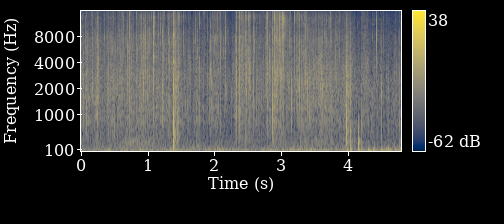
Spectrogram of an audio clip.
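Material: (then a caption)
Foil plastic. A black foil-lined plastic tea pouch with a white label is crinkled with the fingertips and fingernails close to the mic. Dense, bright crinkling and crackling runs throughout, with a few sharper snaps standing out near 1.4, 2.9 and 4 seconds.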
